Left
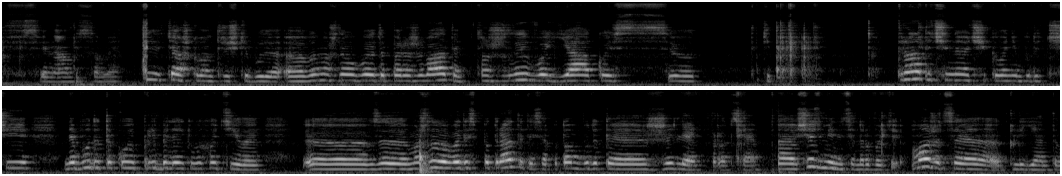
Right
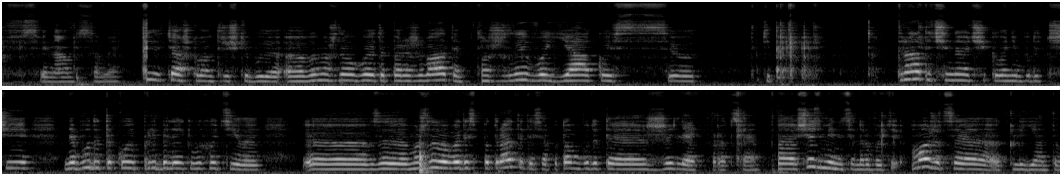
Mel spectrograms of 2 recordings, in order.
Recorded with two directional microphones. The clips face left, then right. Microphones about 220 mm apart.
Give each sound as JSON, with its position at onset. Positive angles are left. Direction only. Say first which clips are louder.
{"t": 0.3, "sound": "speech", "louder": "right 2 dB", "side_deg": 0}
{"t": 7.7, "sound": "typing", "louder": "right 2 dB", "side_deg": -20}
{"t": 8.6, "sound": "speech", "louder": "right 1 dB", "side_deg": -5}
